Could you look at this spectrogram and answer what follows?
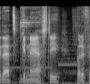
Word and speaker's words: Gnasty: That's gnasty.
